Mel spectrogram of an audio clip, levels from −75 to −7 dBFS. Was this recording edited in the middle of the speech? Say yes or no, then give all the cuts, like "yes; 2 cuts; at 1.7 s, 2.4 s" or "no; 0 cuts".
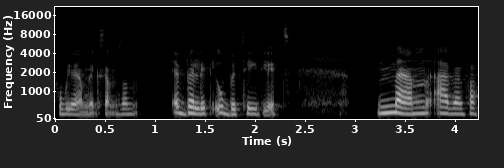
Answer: no; 0 cuts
